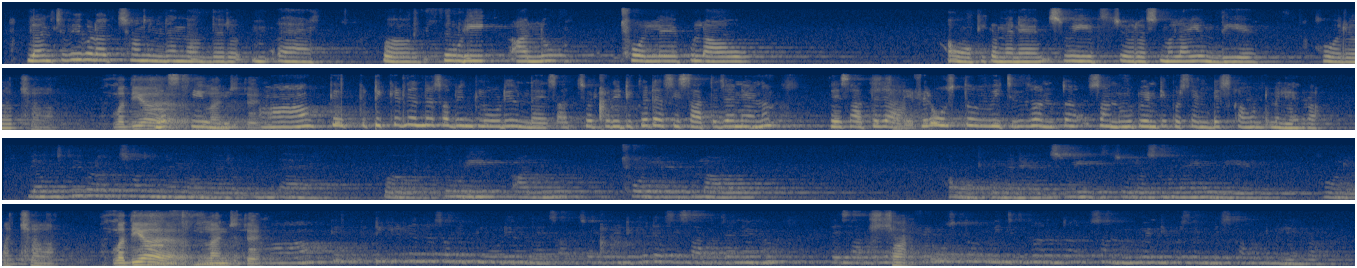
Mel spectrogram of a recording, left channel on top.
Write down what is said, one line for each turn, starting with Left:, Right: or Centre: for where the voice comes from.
Left: ਲੰਚ ਵੀ ਬੜਾ ਅੱਛਾ ਮਿਲ ਜਾਂਦਾ, ਇੱਧਰ ਅ ਅ ਪੂੜੀ, ਆਲੂ, ਛੋਲੇ, ਪੁਲਾਓ ਔ ਨੇ ਸਵੀਟ 'ਚ ਮਲਾਈ ਹੁੰਦੀ ਏ। ਹੋਰ
Right: ਅੱਛਾ ਵਧੀਆ
Left: ਲੱਸੀ
Right: ਹੈ
Left: ਹੁੰਦੀ,
Right: ਲੰਚ ਤੇ
Left: ਹਾਂ। ਟਿਕਟ ਦੇ ਅੰਦਰ ਸਭ ਇੰਕਲੂਡ ਹੀ ਹੁੰਦਾ ਹੈ, ਸੱਤ ਸੌ ਰੁਪਏ ਦੀ ਟਿਕਟ, ਅਸੀਂ ਸੱਤ ਜਾਣੇ ਹ ਨਾ। ਤੇ ਸੱਤ
Right: ਅੱਛਾ
Left: ਹਜ਼ਾਰ ਫੇਰ ਉਸ ਤੋਂ ਵਿੱਚ ਵੀ ਨੂੰ ਸਾਨੂੰ, ਟਵੰਟੀ ਪਰਸੈਂਟ ਡਿਸਕਾਊਂਟ ਮਿਲਿਆ।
